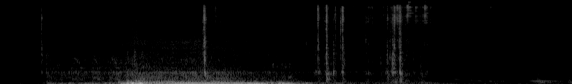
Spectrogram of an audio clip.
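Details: Ford diesel, cold start: keys rattle, then engine cranks heavily for a couple of seconds and dies without catching; hard cold starting, starts on third attempt, cause unknown.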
